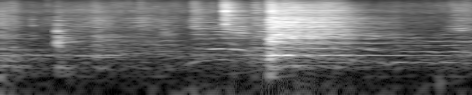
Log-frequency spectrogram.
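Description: Korean pancakes (kimchi jeon and leek jeon) frying in oil on a flat griddle, sizzling steadily. A loud surge of sizzling noise comes about one and a half seconds in, with a smaller one just after the start.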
